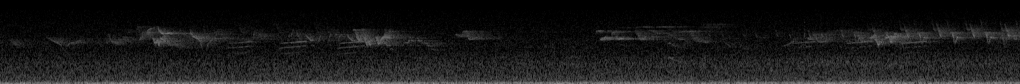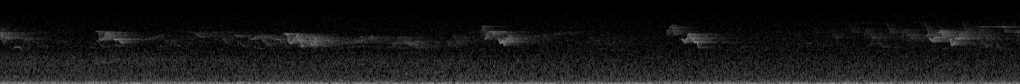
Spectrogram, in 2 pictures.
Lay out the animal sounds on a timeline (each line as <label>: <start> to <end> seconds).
Scarlet Tanager (Piranga olivacea): 0.0 to 2.1 seconds
Red-eyed Vireo (Vireo olivaceus): 0.0 to 20.4 seconds
Ovenbird (Seiurus aurocapilla): 1.7 to 3.6 seconds
Red-breasted Nuthatch (Sitta canadensis): 2.0 to 4.1 seconds
Black-throated Green Warbler (Setophaga virens): 6.0 to 7.5 seconds
Ovenbird (Seiurus aurocapilla): 8.0 to 10.4 seconds
Veery (Catharus fuscescens): 12.0 to 13.3 seconds
Scarlet Tanager (Piranga olivacea): 13.0 to 15.0 seconds
Eastern Wood-Pewee (Contopus virens): 15.2 to 16.1 seconds
Ovenbird (Seiurus aurocapilla): 18.2 to 19.9 seconds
